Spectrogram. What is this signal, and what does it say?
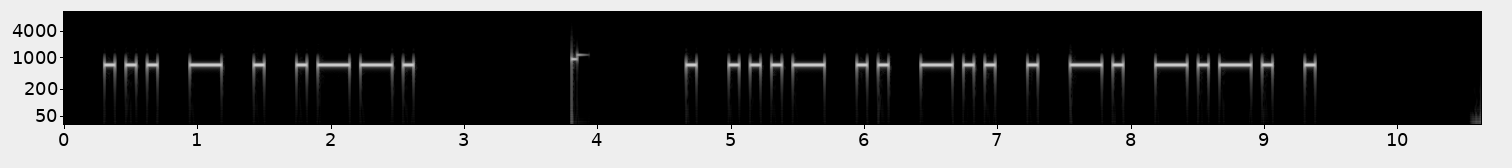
Morse code, heard as a keyed tone, about 15 wpm, 700 Hz. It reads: STEP EVIDENCE
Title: Sets of 5 Words Encore - New Word Drill - 15wpm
